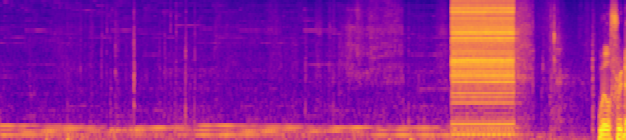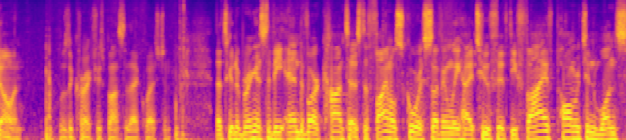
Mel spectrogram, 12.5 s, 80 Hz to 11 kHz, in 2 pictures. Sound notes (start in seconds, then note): 2.8 buzzing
